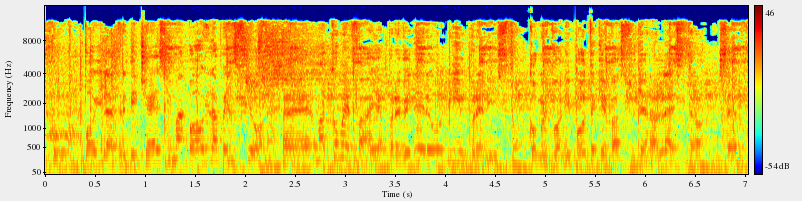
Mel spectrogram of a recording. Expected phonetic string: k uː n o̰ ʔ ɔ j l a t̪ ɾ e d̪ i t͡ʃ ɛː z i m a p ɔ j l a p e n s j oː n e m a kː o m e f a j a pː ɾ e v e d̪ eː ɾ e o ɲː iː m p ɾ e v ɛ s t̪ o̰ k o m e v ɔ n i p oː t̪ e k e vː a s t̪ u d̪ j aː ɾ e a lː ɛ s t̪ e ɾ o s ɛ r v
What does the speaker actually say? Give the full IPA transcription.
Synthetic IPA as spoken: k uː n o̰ p ɔ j l a t̪ ɾ e d̪ i t͡ʃ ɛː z i m a p ɔ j l a p e n s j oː n e m a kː o m e f a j a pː ɾ e v e d̪ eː ɾ e o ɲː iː m p ɾ e v i s t̪ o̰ k o m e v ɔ n i p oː t̪ e k e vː a s t̪ u d̪ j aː ɾ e a lː ɛ s t̪ e ɾ o s ɛ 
